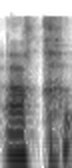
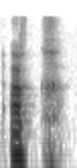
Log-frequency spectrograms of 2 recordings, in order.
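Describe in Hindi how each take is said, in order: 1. kh के अंत में एक अतिरिक्त उछलती, गिरती हुई ध्वनि जुड़ती है। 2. kh साफ़ तरह से खत्म होता है, उसमें कोई उछलती ध्वनि नहीं होती। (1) "यहाँ पे अख नहीं, ... वो जो ड्रॉप लास्ट में जो ड्रॉप्स ड्रॉपिंग साउंड है ना, ... ये गलत है।" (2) "वो साउंड के साथ नहीं।"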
